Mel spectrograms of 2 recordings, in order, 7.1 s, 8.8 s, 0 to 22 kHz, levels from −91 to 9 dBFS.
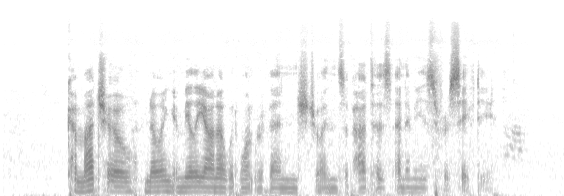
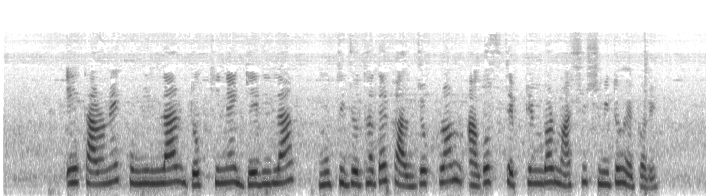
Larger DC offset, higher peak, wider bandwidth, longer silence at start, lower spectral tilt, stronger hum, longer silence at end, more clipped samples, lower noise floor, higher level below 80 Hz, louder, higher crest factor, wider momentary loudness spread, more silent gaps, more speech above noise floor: neither; second, -24 dBFS vs 0 dBFS; first, 16.5 kHz vs 7.6 kHz; about the same, 0.85 s vs 0.8 s; second, -2.5 dB/octave vs -7 dB/octave; neither; about the same, 0.55 s vs 0.6 s; neither; first, -79 dBFS vs -50 dBFS; second, -76 dBFS vs -58 dBFS; second, -46 LUFS vs -17 LUFS; first, 24 dB vs 16 dB; first, 15 LU vs 7 LU; neither; about the same, 32 dB vs 34 dB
